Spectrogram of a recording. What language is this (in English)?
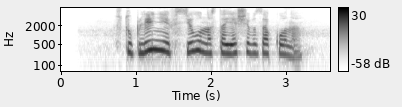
Bashkir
